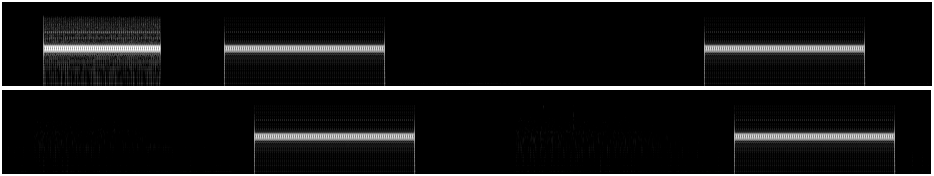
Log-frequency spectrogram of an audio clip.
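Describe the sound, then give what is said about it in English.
An outgoing phone call's ringback tone, a steady electronic purr sounding in two-second bursts separated by longer silences, repeating four times after a brief noisy burst at the start. “say what's up with sports and see if he wants to sing a song with me, if he'll answer or call back into the show if he doesn't answer.”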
